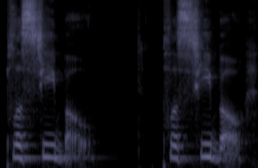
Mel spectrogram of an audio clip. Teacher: So the first vowel is just a schwa. It's not a defined pla. It's pl, plus c, because the stress is on that second syllable.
